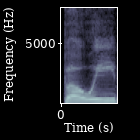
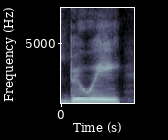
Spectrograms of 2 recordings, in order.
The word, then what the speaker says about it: Bowie: and it's talking about I like to call it Bowie Maryland but Ted keeps telling me it's buoy Buoy Maryland how is it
